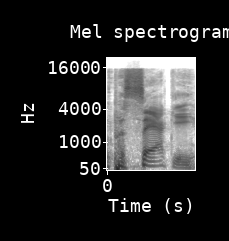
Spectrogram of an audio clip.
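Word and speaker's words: Psaki: biden's press secretary jenn pasaki yeah condemning israel i'm not pronouncing the p she's an idiot condemning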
